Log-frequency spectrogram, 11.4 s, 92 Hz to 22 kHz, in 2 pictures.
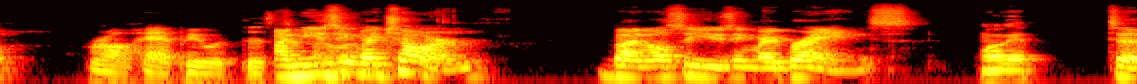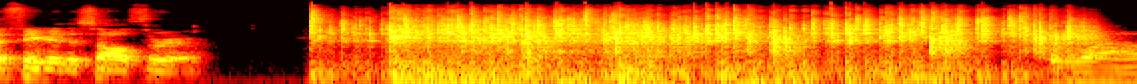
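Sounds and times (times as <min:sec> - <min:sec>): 
speech: 0:00.0 - 0:07.4
dice rattling across a table: 0:07.2 - 0:11.3.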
